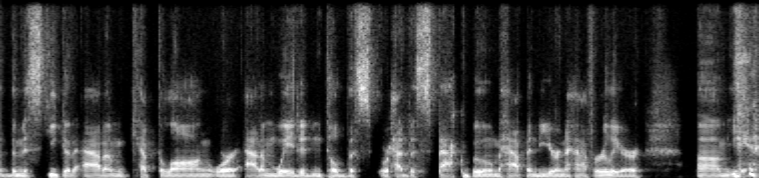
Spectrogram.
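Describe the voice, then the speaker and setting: A man with a very deep voice answers as a journalist guest. His explanations come in halting bursts, full of fillers and restarts. He talks at length in a casual way. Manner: hesitant, many fillers and restarts, chuckling.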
